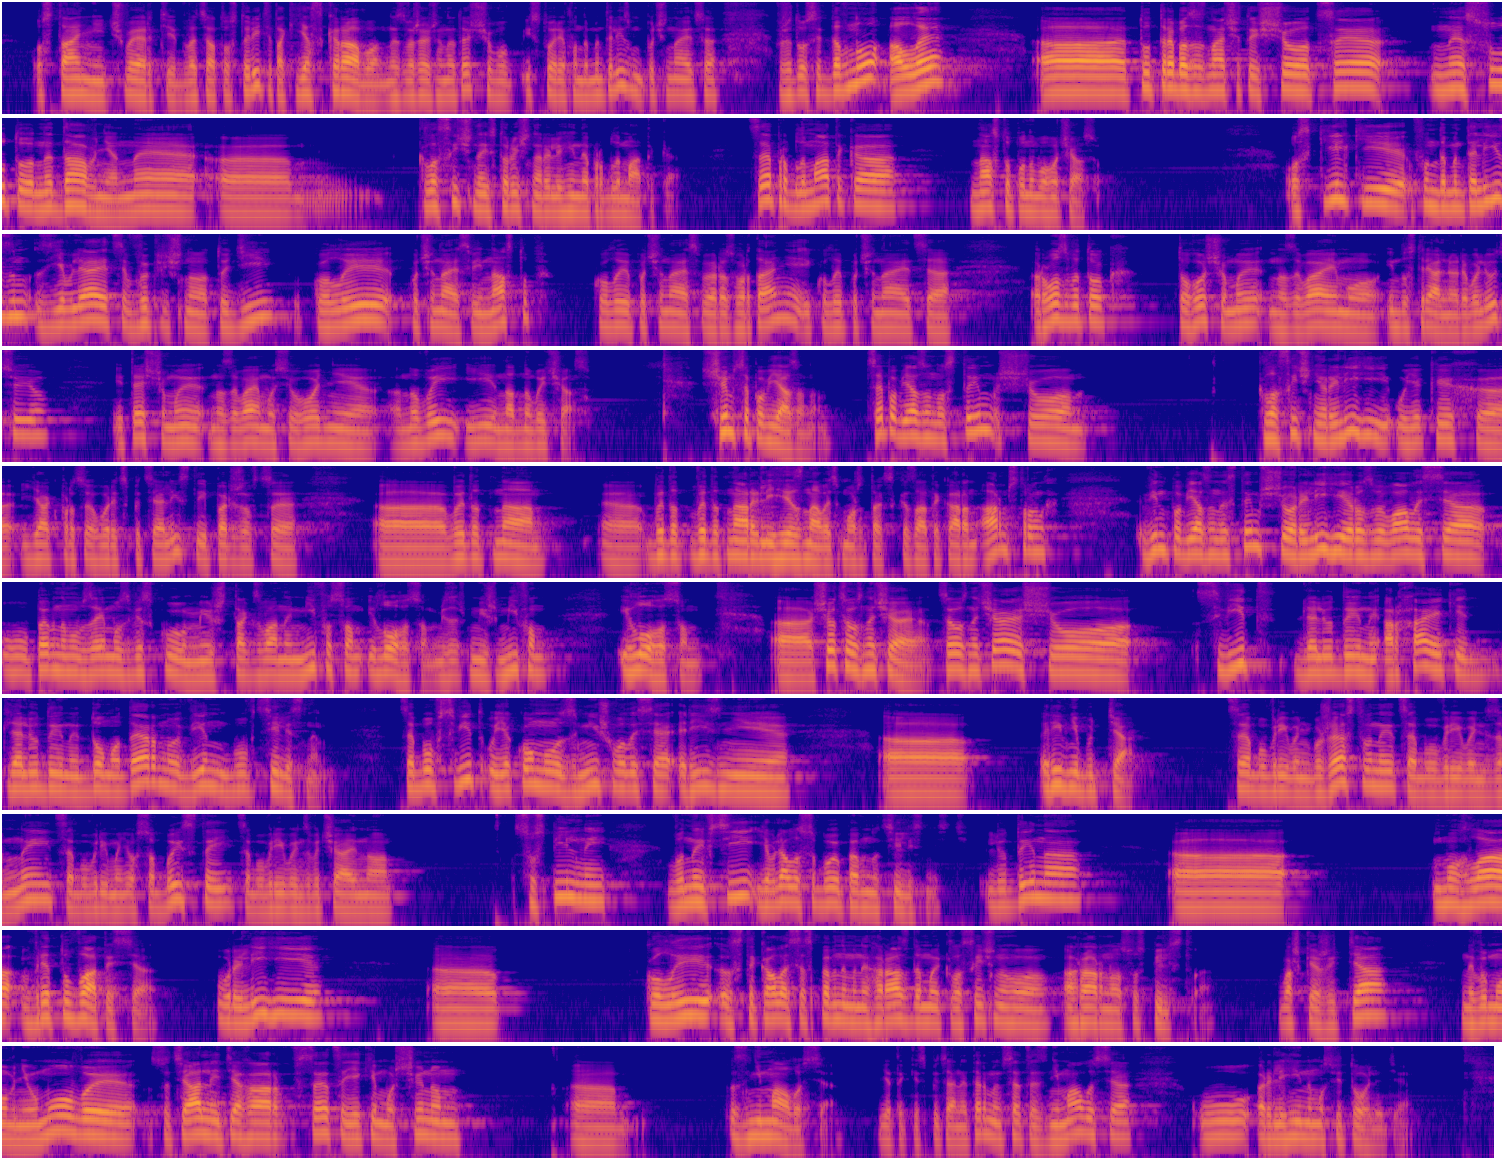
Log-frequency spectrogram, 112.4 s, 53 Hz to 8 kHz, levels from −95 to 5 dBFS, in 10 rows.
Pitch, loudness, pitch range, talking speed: 140 Hz, -29 LUFS, 120-160 Hz, 110 wpm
